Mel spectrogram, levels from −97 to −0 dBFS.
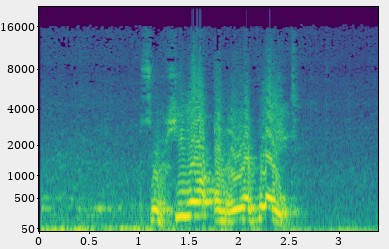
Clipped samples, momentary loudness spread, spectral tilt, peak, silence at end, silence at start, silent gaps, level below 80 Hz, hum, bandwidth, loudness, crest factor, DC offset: under 0.1%; 20 LU; -6 dB/octave; 0 dBFS; 0.05 s; 0.05 s; none; -24 dBFS; none; 15.5 kHz; -7 LUFS; 10 dB; under 0.1%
